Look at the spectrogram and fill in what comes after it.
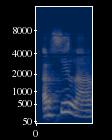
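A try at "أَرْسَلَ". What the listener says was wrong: KKL-nya arsala. Arsala KKL-nya. Arsala kan af'ala, bukan af'ila. Arsala semua kalau af'ala mah.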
